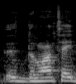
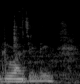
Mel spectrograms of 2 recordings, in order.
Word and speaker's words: Delonte: um by the thumbnail uh delante davis with the yeah what have you pronounced it i mean the delante west i said delonte did i say west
